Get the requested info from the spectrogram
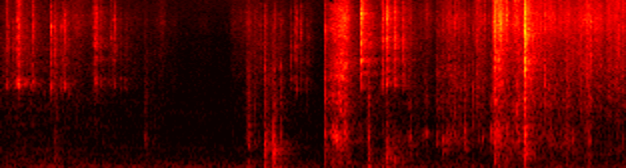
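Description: A sealed box of trading cards being cut and opened: after a near-silent start, a scatter of sharp clicks and crinkling rustles from about halfway through.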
